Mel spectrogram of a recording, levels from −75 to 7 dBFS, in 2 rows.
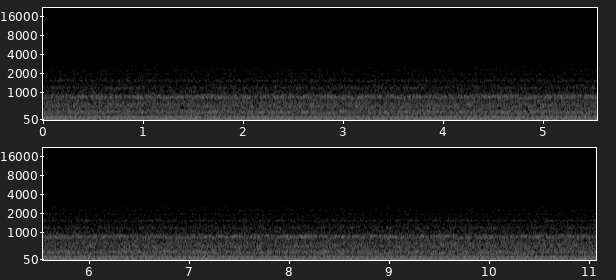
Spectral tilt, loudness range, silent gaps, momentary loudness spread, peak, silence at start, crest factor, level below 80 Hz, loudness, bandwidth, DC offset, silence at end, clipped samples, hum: -8.5 dB/octave; 0 LU; none; 1 LU; -30 dBFS; 0 s; 12 dB; -46 dBFS; -44 LUFS; 7.6 kHz; under 0.1%; 0 s; under 0.1%; none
